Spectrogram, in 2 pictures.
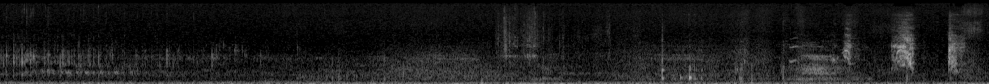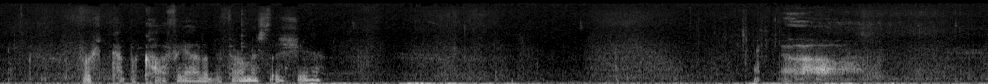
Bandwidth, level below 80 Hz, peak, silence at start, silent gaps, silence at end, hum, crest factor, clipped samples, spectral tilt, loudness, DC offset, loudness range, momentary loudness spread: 19 kHz; -42 dBFS; -6 dBFS; 0 s; none; 0 s; none; 26 dB; under 0.1%; -4.5 dB/octave; -33 LUFS; under 0.1%; 14 LU; 18 LU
